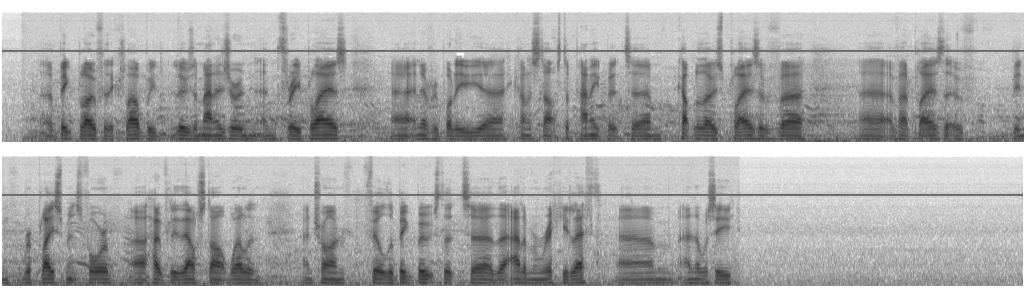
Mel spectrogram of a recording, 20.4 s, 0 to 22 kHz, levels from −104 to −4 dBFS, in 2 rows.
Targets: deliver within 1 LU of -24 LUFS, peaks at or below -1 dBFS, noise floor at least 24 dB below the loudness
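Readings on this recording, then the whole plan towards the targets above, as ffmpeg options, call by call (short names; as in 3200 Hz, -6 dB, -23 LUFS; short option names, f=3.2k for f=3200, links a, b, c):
steady tone 5200 Hz; tone level -40 dBFS; loudness -30.0 LUFS; peak -8.0 dBFS; loudness target -24.0 LUFS
-> -af "bandreject=f=5.2k:w=30"
-af "volume=6dB"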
